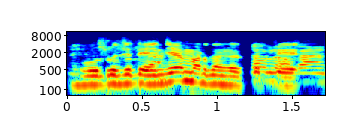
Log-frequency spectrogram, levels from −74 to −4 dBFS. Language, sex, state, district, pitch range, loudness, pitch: Kannada, male, Karnataka, Dharwad, 155-195 Hz, -14 LUFS, 165 Hz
